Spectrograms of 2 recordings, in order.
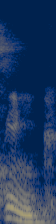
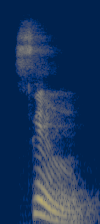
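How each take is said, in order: First: "sing" with a hard g released at the end; "sing" closed on an audible g; wrong sounded g. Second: "sing" ending on ng, g unsounded; "sing" with no hard g at the end; silent g. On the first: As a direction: mispronounce "sing" as sing-g. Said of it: "not sing". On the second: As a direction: let "sing" fade out on the ng hum. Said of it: "don't pronounce the G sound". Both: Shown as a demonstration.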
